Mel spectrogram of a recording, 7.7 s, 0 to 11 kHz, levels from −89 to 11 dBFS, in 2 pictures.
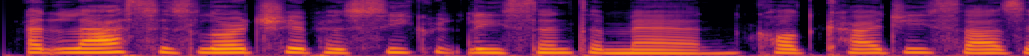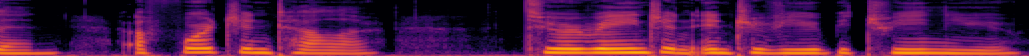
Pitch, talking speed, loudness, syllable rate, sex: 210 Hz, 165 wpm, -17 LUFS, 5.2 syllables/s, female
